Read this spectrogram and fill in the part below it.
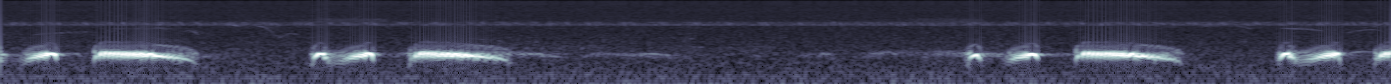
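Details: Spotted dove in training as a decoy bird. Two bursts of cooing, each made of quick short coos and a long mellow coo, are separated by a pause of about two seconds. Light clicking is heard throughout.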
